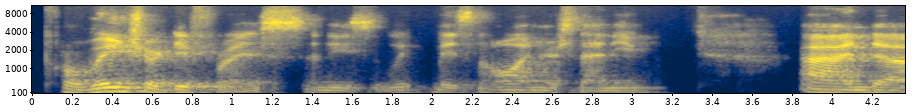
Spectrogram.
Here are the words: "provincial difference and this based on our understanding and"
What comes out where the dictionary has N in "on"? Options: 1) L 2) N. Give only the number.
1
